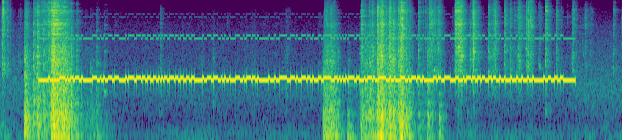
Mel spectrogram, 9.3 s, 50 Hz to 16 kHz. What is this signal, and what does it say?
RTTY (45.45 baud, 170 Hz shift), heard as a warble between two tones, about 2200 Hz centre, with kitchen noise. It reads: NAME IS IVAN, QTH UTRECHT, LOC LL11WI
